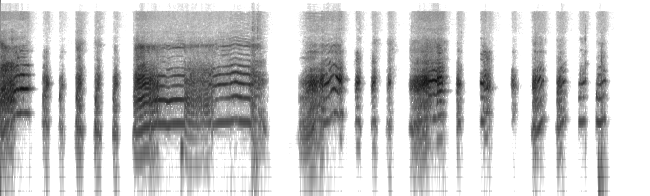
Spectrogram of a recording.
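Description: A voice imitates a chicken, clucking in short staccato bursts and drawn-out crowing squawks, close and clear against silence.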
